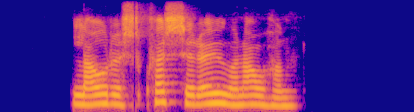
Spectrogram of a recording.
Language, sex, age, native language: Icelandic, female, 20-29, Icelandic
